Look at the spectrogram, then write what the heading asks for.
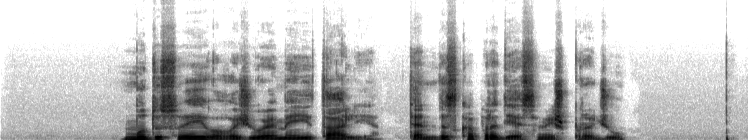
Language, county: Lithuanian, Alytus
